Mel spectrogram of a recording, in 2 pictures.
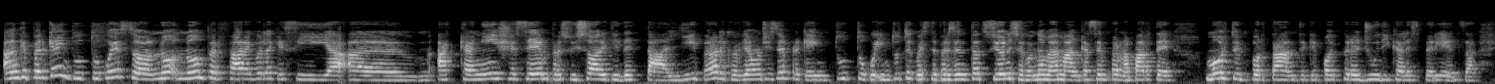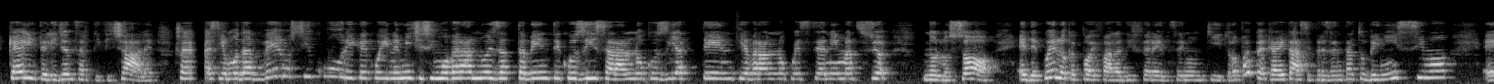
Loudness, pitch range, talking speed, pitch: -17 LUFS, 220-275 Hz, 165 wpm, 245 Hz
